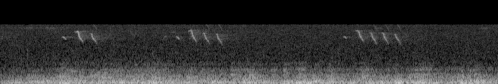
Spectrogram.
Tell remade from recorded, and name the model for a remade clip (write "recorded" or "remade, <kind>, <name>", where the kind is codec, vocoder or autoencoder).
recorded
